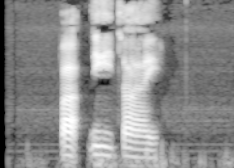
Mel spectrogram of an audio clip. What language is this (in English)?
Thai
